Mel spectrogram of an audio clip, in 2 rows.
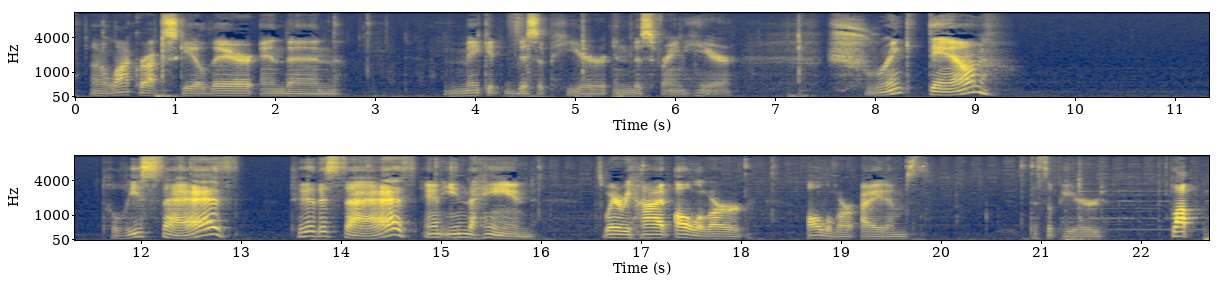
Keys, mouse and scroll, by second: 0.9 Right, 3.1-4.1 scroll down 14, 5.0 KP_Decimal, 7.2 s, 14.2 click, 17.0-18.1 drag, 20.9 click, 21.4 space.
